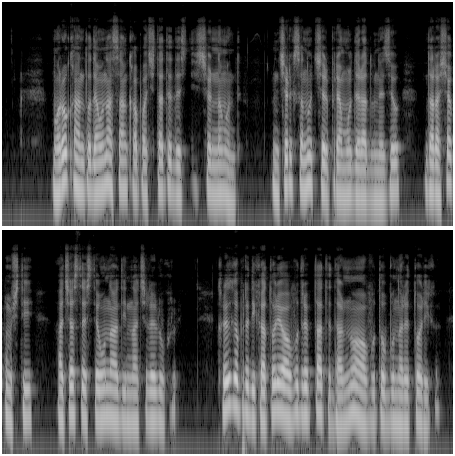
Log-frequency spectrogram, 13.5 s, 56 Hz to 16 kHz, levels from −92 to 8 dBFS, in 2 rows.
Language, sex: Romanian, male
